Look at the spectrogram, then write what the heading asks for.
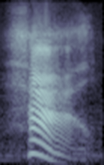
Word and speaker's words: high: and left right hi h i high high GH is silent okay you see the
